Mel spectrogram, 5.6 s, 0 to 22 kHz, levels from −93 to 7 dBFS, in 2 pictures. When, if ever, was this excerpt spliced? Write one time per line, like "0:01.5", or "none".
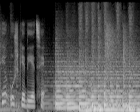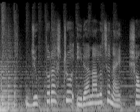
0:00.9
